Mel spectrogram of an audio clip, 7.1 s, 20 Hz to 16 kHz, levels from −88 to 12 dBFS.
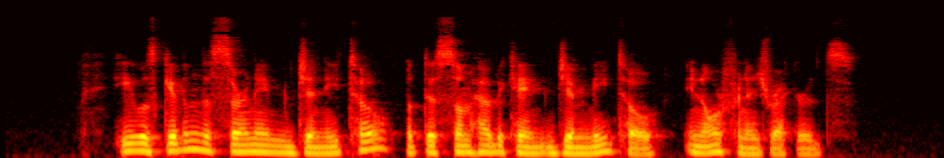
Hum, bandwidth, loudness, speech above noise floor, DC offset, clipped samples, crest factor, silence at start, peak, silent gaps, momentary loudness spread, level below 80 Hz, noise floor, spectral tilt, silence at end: none; 7.6 kHz; -24 LUFS; 52 dB; under 0.1%; under 0.1%; 18 dB; 0.85 s; -6 dBFS; none; 7 LU; -44 dBFS; -75 dBFS; -8 dB/octave; 0.75 s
